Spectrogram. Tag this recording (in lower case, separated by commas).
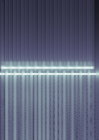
telephone, ringtone, alarm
